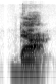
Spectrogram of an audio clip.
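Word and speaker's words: Dach: I can't pronounce his name. Kirby Doc. Doc.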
